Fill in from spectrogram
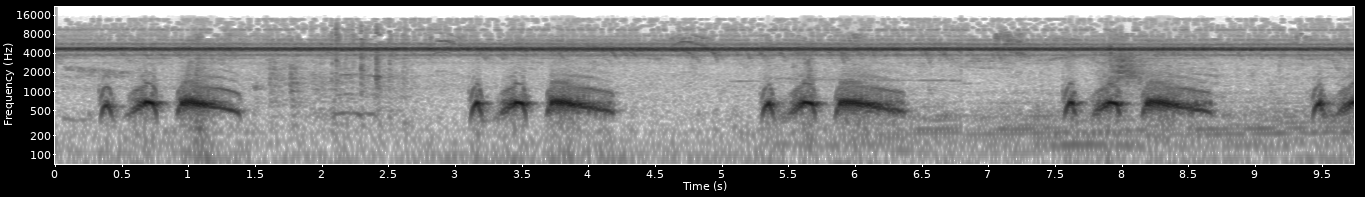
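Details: Lure spotted dove (derkuku) used to draw other doves into song, cooing in four repeated phrases roughly every two and a half seconds. Each phrase is two or three short low hoots ending in a longer falling note, under a constant high-pitched hum.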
